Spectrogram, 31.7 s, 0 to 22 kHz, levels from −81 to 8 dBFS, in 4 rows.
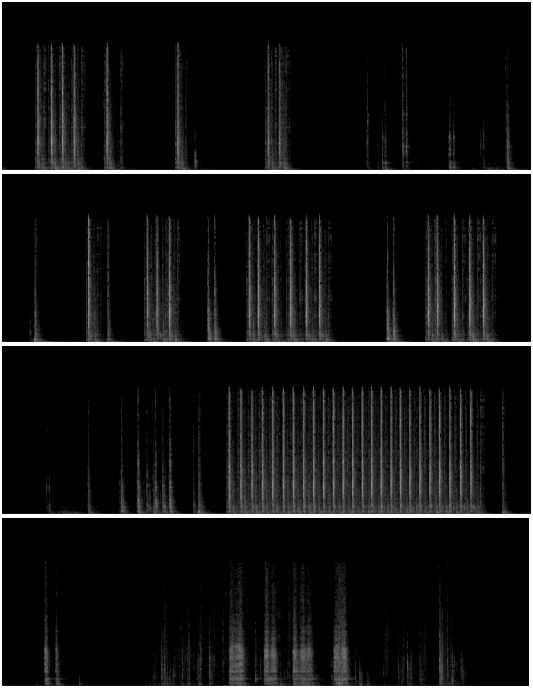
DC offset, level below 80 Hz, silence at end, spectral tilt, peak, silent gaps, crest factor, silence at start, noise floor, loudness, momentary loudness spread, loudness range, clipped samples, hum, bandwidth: under 0.1%; -66 dBFS; 1.15 s; 0.5 dB/octave; -2 dBFS; none; 38 dB; 0.5 s; -78 dBFS; -32 LUFS; 22 LU; 21 LU; under 0.1%; none; 17 kHz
